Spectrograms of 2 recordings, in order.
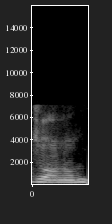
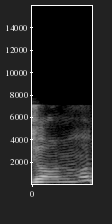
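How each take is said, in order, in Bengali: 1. একটি স্বরধ্বনি দুটি ব্যঞ্জনধ্বনিকে আলাদা করে দেয়। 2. দুটি ব্যঞ্জনধ্বনি একসঙ্গে যুক্তভাবে উচ্চারিত হয়। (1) "ভেঙে উচ্চারণ করা হয়" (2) "যুক্ত বর্ণ"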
